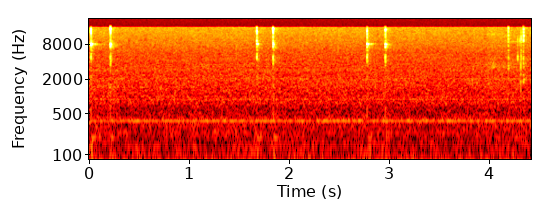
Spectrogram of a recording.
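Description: Near silence: faint room tone with a steady hum, broken by a few faint computer mouse clicks near the start and about two and three seconds in.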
